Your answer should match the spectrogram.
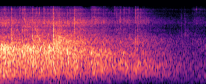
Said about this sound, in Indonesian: Boleh nggak tepuk tangan sama Tuhan Yesus?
